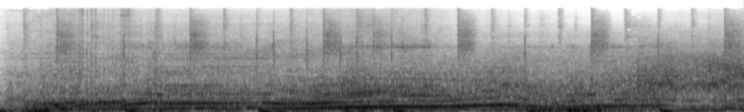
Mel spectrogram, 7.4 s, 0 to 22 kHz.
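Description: CUPRA Formentor VZ5's turbocharged five-cylinder engine revving hard under full acceleration, its pitch climbing and dipping through the gear changes.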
